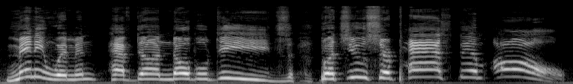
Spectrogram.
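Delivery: slow, building to a shout; fervent scripture reading. Real, not acted. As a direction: proclaim the verse slowly, rising to a cry. Reading scripture with rising fervour.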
